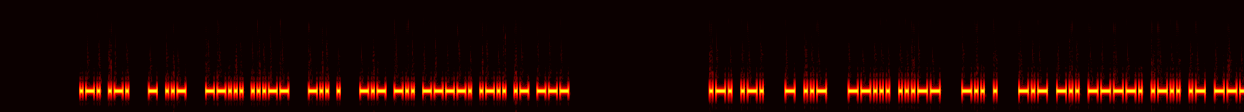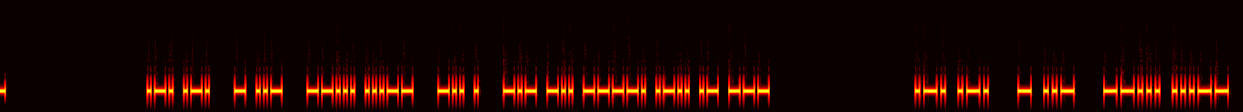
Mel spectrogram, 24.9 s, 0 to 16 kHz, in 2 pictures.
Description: Morse code, heard as a keyed tone, about 34 wpm, 700 Hz. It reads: RR TU 73 DE KD9LAO RR TU 73 DE KD9LAO RR TU 73 DE KD9LAO RR TU 73
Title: Speed-Racing Common QSO Phrases Encore - 28wpm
